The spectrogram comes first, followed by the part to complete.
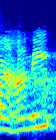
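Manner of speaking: হানি with an h sound in place of f; Noakhali pronunciation. Shown as a demonstration. Preacher mimicking Noakhali speech, h for f. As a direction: say হানি with a breathy h at the start. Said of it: "হ উচ্চারণ করে".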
